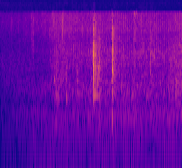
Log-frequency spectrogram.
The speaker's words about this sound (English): What is it? A car's just driven up. It's Giraud with Jacques Renault and two gendarmes.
